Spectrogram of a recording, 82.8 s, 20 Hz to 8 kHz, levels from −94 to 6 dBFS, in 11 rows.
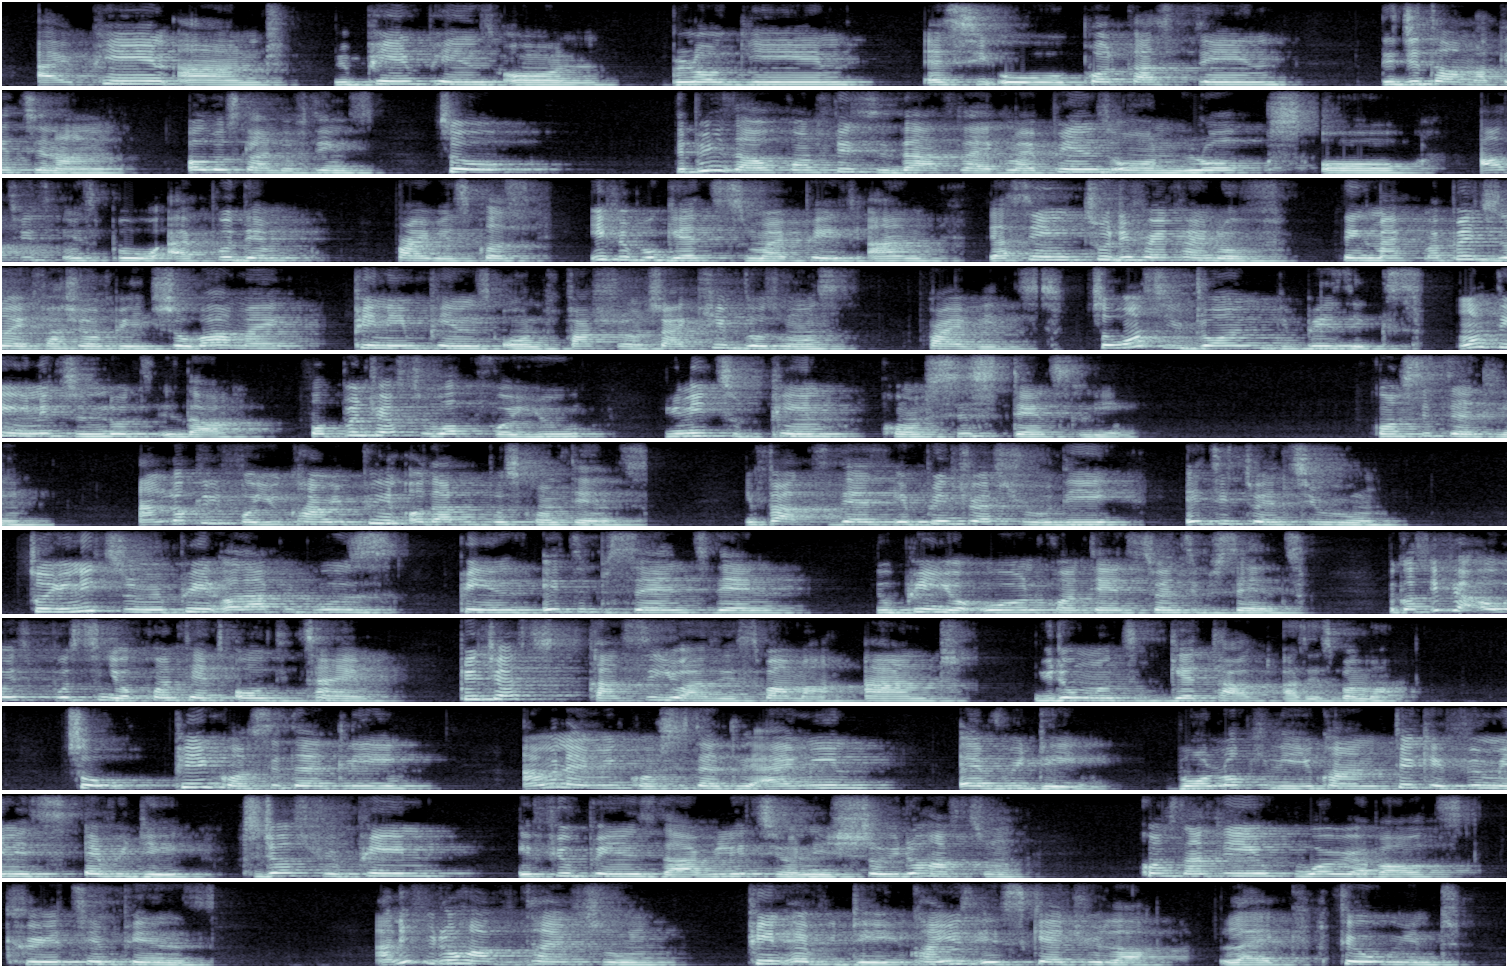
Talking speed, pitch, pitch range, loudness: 160 wpm, 220 Hz, 200-240 Hz, -13 LUFS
